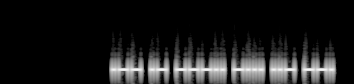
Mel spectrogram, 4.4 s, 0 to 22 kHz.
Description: Morse code, heard as a keyed tone, about 31 wpm, 700 Hz. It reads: WA8BUG
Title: USA Call Signs - 6 Characters - Repeated 2x - 30wpm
